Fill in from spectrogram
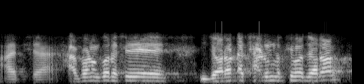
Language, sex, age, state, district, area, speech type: Odia, male, 60+, Odisha, Khordha, rural, conversation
